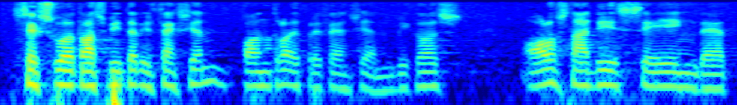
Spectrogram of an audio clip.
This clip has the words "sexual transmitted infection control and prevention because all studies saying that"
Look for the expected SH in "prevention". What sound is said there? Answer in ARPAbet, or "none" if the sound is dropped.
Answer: S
